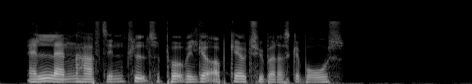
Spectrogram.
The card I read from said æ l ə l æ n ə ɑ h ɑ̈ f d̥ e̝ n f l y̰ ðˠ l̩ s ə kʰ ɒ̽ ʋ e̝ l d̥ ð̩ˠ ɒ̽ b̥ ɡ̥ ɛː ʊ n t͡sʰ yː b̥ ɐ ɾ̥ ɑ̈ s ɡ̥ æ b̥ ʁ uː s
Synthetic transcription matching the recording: æ l ə l æ n ə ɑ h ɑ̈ f d̥ e̝ n f l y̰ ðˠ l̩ s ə pʰ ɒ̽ ʋ e̝ l ɡ̥ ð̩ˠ ɒ̽ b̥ ɡ̥ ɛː ʊ t͡sʰ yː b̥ ɐ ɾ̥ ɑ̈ s ɡ̥ æ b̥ ʁ uː s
